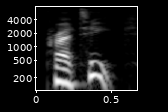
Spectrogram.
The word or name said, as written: pratique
